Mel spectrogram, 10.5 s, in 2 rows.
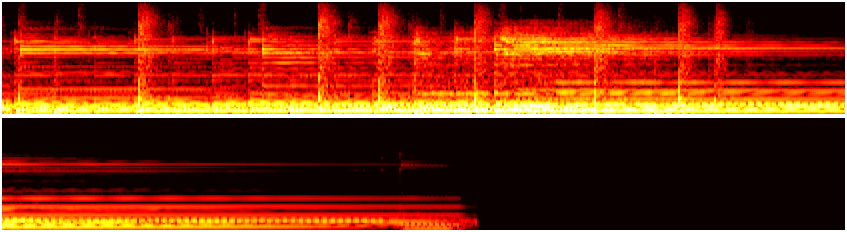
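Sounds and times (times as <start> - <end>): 
Fender American Original 60 Jazzmaster electric guitar on both pickups: 0.0 - 8.2.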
